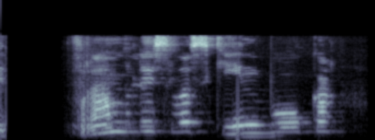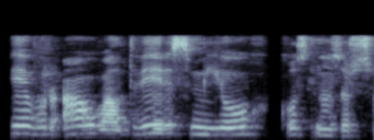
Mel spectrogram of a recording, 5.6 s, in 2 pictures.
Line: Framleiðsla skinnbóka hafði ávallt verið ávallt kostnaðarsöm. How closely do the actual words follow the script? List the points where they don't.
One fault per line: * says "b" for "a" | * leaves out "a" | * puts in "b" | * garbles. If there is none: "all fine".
* says "hefur" for "hafði"
* says "mjög" for "ávallt"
